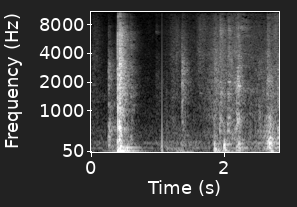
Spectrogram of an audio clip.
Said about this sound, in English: I'm pretty sure if you open the door, he will not even uh, get out. yeah. Um, I'm closing the door now again.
